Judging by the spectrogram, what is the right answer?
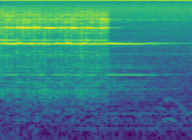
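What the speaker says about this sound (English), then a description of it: "There's the bell again." School bell on a language-course cassette recording, a steady bright electric ring lasting about a second, then a faint tone lingering as it fades, with no talk over it.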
